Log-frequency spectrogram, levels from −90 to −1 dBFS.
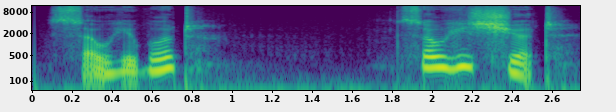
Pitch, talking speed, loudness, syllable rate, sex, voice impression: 205 Hz, 130 wpm, -16 LUFS, 3.5 syllables/s, female, feminine, adult-like, relaxed, weak, soft, slightly muffled, intellectual, calm, slightly friendly, reassuring, slightly kind, slightly modest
